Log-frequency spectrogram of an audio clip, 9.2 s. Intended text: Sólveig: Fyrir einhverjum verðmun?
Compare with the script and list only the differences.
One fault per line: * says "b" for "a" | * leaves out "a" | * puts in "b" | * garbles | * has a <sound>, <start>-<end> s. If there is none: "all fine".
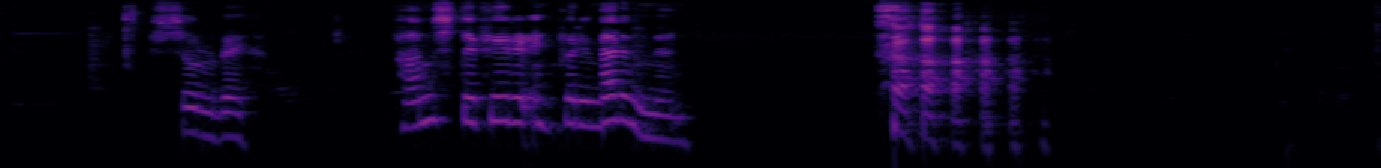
* puts in "Fannstu"
* has a laugh, 5.8-7.0 s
